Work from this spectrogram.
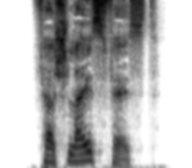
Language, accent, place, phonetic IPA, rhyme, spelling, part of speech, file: German, Germany, Berlin, [fɛɐ̯ˈʃlaɪ̯sˌfɛst], -aɪ̯sfɛst, verschleißfest, adjective, De-verschleißfest.ogg
- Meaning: hard-wearing, wear-resistant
